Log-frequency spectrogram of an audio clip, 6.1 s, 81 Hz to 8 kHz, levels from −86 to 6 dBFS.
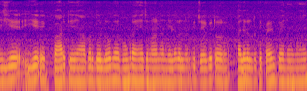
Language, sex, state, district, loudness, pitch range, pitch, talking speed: Hindi, male, Uttar Pradesh, Varanasi, -18 LUFS, 130-135 Hz, 135 Hz, 235 wpm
